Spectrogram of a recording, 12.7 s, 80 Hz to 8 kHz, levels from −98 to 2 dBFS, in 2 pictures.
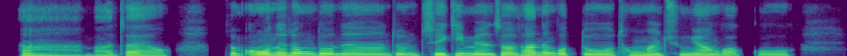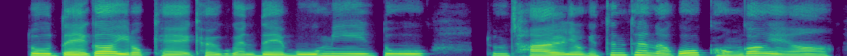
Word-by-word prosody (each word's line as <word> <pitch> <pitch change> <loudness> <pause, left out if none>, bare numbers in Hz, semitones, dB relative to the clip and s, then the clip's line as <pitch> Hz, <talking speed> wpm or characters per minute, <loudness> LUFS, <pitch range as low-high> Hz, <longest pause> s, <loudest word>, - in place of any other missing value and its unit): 아 210 -2 -3
맞아요. 205 +1 -4 0.4
좀 250 -2 -1
어느 235 +6 +3
정도는 220 -5 0
좀 210 -1 -3
즐기면서 220 -1 0
사는 260 0 +2
것도 200 -4 -2
정말 200 0 -2
중요한 205 0 -3
것 195 - -3
같고 185 +1 -8 0.6
또 240 -1 +5
내가 210 +7 +6
이렇게 200 -3 +1
결국엔 195 0 -3
내 190 0 +3
몸이 225 +4 +1
또 230 -1 +2 0.4
좀 225 -3 -6
잘 205 -1 +2
이렇게 190 +1 0
튼튼하고 285 +1 +1
건강해야 210 -2 -1
210 Hz, 250 characters per minute, -20 LUFS, 200-230 Hz, 0.6 s, 내가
